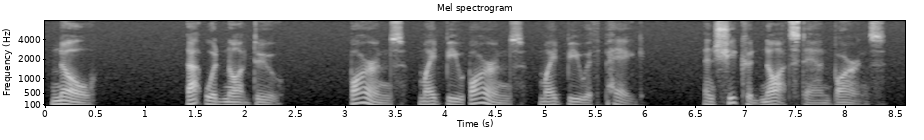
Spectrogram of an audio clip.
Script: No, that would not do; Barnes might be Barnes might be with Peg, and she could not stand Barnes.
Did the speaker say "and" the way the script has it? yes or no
yes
